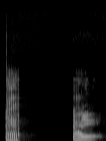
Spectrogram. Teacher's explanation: জীবটা কাঁপতে কাঁপতে ঠেকবে আটকাবে ছেড়েও দেবে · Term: কম্পিত ধ্বনি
